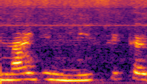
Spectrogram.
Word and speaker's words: magnífica: Magnífica, mesma coisa, né? O ni é a sílaba tônica.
